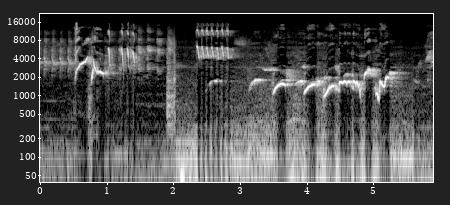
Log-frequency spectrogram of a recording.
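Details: A champion burung batu in active song: a bright upswept whistle, a buzzy high rattle, then a rapid series of arching whistled notes repeated several times.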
